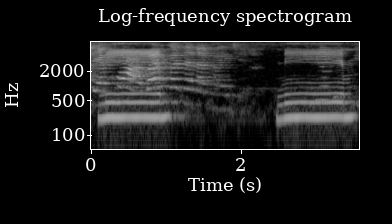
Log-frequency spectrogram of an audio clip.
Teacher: মিম হারফর উচ্চারণে তিন আলিফ মাদ ব্যবহার করতে হবে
